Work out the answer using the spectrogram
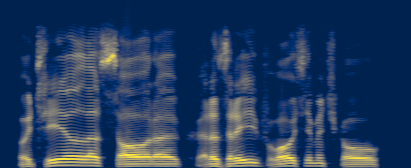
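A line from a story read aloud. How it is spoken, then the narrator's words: Singsong chant. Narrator (Russian): Краснолицый мужчина на высоком стуле произнес нараспев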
